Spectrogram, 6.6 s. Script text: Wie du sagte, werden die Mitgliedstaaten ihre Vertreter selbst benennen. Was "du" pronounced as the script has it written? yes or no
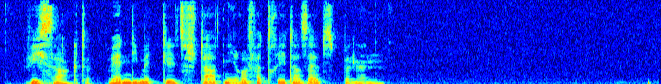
no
